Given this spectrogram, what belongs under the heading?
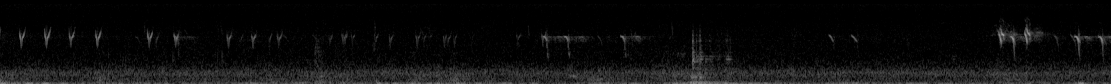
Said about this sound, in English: There's that type 4 bird flew off. And so there's a lone type 2 bird. This is it. Wild bird.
